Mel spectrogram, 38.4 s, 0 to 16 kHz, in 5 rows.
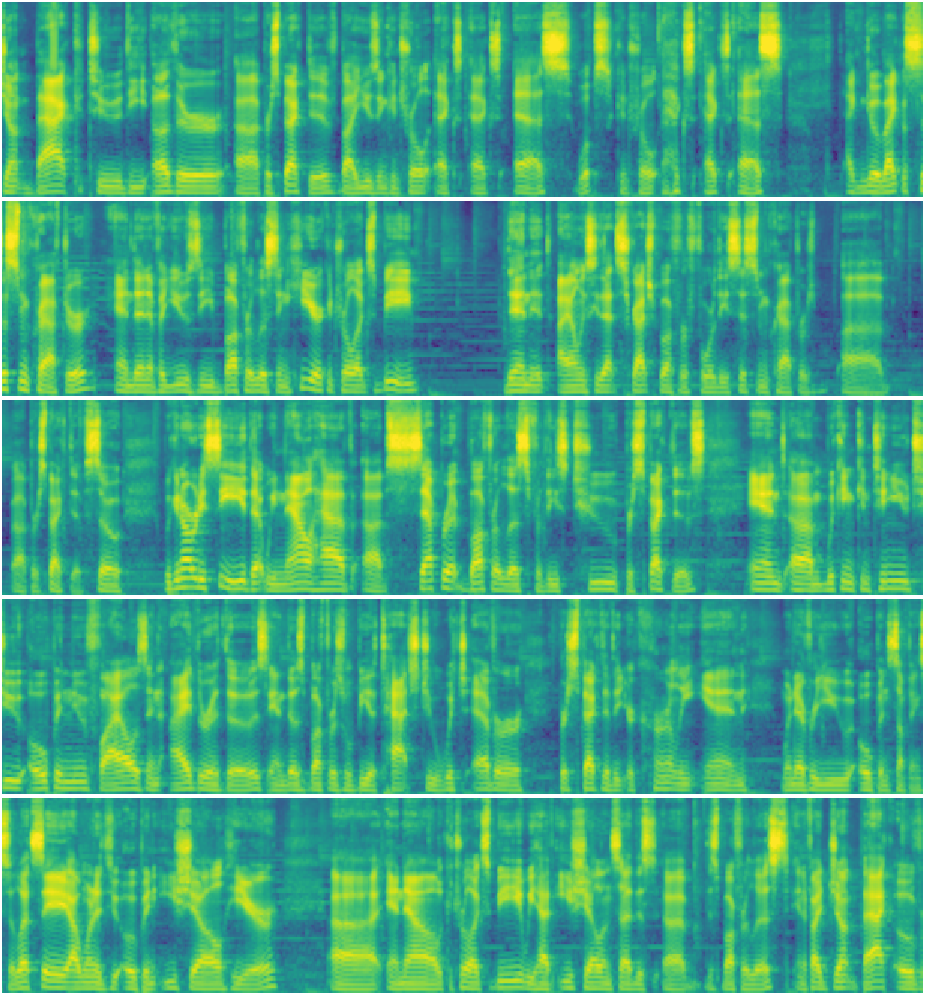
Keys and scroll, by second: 5.0 ctrl+g, 7.8 Return, 16.0 ctrl+g, 21.4 ctrl+g, 32.4 Return, 36.6 ctrl+g.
